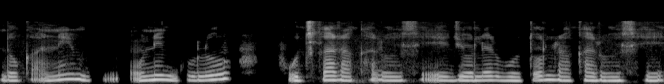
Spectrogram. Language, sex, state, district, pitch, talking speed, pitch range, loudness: Bengali, female, West Bengal, North 24 Parganas, 190 Hz, 90 wpm, 180-210 Hz, -22 LUFS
